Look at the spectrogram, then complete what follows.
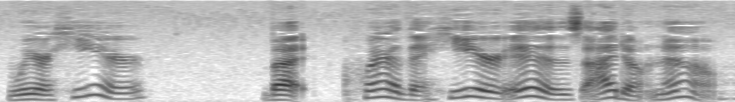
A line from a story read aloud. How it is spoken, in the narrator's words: he said cheerfully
